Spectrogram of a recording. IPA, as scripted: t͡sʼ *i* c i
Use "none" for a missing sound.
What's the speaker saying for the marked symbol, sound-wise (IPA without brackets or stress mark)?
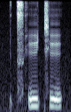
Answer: i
